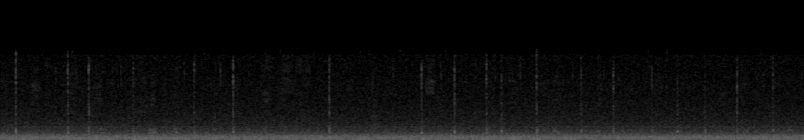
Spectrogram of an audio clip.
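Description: A pen taps and scratches on a writing tablet.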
